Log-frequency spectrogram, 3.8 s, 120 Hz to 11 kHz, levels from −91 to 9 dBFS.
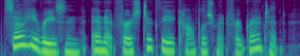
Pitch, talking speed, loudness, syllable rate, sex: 195 Hz, 175 wpm, -18 LUFS, 4.9 syllables/s, female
